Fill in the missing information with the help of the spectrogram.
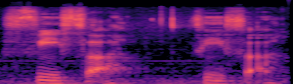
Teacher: And then letter A says the or schwa vowel. It's reduced and short. So long on your fee and short on your fa.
